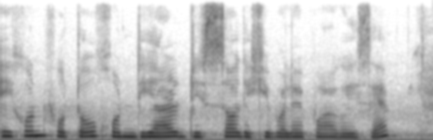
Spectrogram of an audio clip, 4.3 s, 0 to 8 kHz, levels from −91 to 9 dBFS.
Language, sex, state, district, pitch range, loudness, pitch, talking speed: Assamese, female, Assam, Kamrup Metropolitan, 210-250 Hz, -14 LUFS, 225 Hz, 95 wpm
